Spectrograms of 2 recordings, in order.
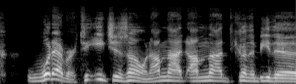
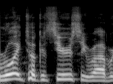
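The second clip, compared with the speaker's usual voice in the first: usual speaking voice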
